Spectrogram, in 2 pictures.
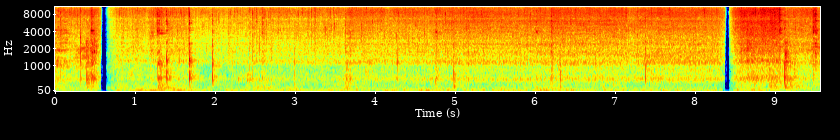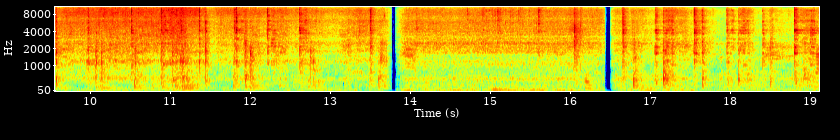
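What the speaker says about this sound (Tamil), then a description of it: "தக்காளி நல்லா வதங்கிட்டு இருக்கு" Tomatoes with ginger and garlic sauté in a pan with a close, crackling sizzle, interrupted by frequent spoon stirring and scraping and a few brief pauses, with no talking.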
